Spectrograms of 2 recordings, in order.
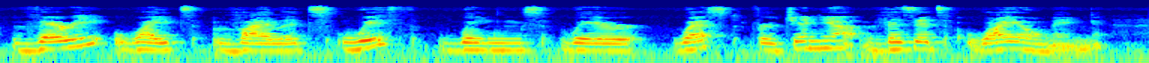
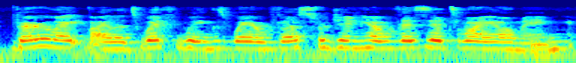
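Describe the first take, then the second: First: It is said at a slow pace. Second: It is said at a very fast pace. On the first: "First slow" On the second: "now I will try to do my quickest"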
